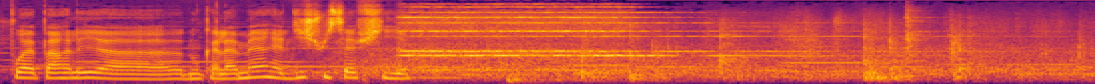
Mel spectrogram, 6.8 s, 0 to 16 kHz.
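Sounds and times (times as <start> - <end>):
speech: 0.0 - 3.4
telephone ringing with a bright metallic bell tone: 2.5 - 6.6.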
